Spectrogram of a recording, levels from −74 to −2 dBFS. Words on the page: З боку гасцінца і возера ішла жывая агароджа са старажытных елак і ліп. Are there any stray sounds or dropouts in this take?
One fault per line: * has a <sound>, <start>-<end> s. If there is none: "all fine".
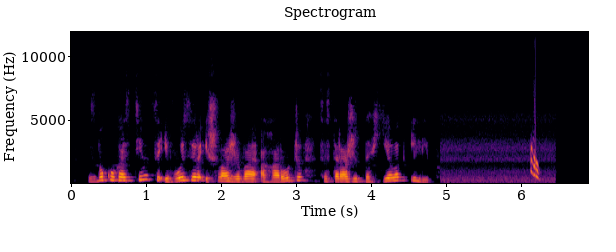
* has a chirp, 6.1-6.3 s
